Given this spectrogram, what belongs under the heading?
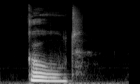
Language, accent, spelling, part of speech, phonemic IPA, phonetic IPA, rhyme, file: English, Received Pronunciation, gold, noun / symbol / adjective / verb / adverb, /ɡəʊld/, [ɡɒʊɫd], -əʊld, En-uk-gold.ogg
- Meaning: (noun) 1. (uncountable) A heavy yellow elemental metal of great value, with atomic number 79 2. A coin or coinage made of this material, or supposedly so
